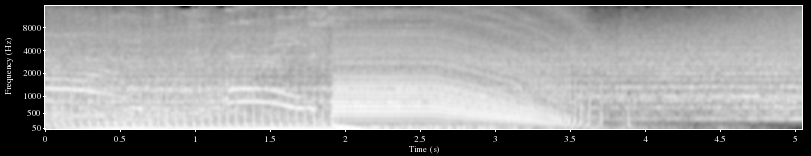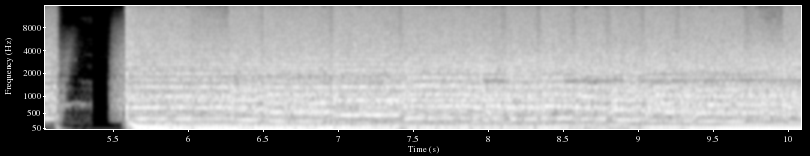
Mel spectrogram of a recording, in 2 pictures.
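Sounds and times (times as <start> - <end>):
electronic dance music: 1.3 - 10.0
buzzy synth chord sliding down: 1.9 - 4.6.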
